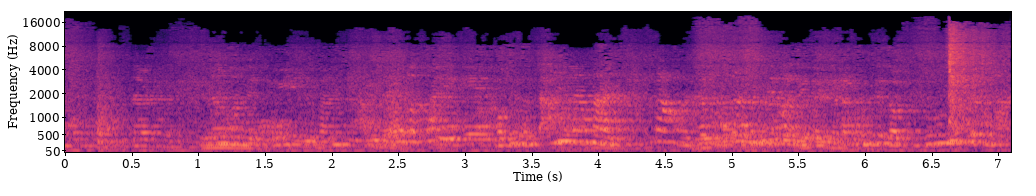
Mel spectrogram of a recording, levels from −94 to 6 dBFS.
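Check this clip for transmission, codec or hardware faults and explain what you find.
One codec fault runs through the whole clip: generation loss. The audio sounds swirly, smeared and hollow, with blurred attacks and nothing above 19.3 kHz. The likely cause is repeated AAC-LC re-encoding, about seven passes near 96 kbit/s. Each pass re-quantises on a shifted frame grid, stacking noise and spectral holes.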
